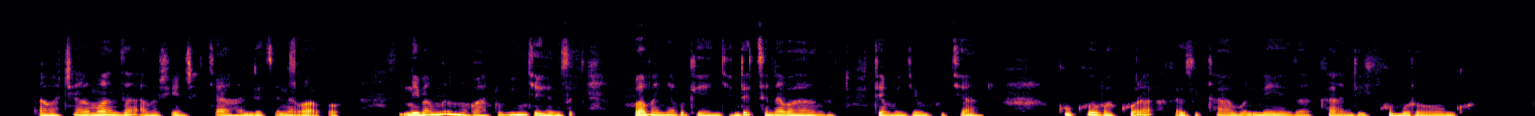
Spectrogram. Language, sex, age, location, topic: Kinyarwanda, female, 25-35, Huye, government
